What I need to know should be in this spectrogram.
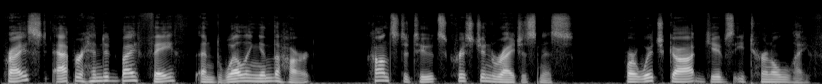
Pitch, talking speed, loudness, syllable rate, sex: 130 Hz, 130 wpm, -20 LUFS, 4.4 syllables/s, male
